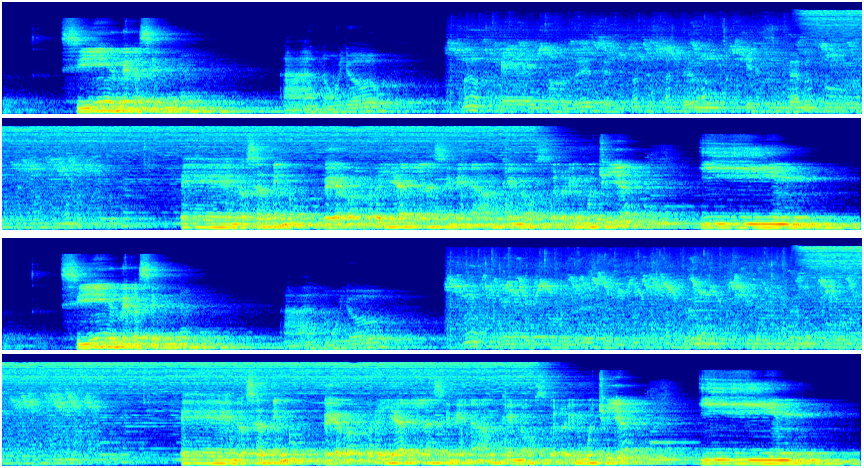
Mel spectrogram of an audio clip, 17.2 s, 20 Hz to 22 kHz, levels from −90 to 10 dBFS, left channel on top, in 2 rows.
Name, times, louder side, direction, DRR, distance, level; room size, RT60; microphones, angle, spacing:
voice 1, 0.6-1.9 10.4-15.3 15.6-16.7, equal, 35° right, -1 dB, 1.0 m, -24 dB
voice 2, 2.8-3.8 4.6-7.1 7.4-9.9, left 1 dB, 60° left, -1 dB, 0.9 m, -40 dB
Rain, 4.4-9.6, right 5 dB, 50° right, 0.7 m, -39 dB
Plucked string instrument, 6.8-11.8 12.1-13.8 14.3-14.4 15.0-16.2, left 1 dB, 10° right, 0.7 m, -43 dB
sound 1, 7.9-14.3, right 5 dB, 80° right, 2.6 m, -35 dB
8.6 x 6.2 x 6.2 m, 2.5 s
head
